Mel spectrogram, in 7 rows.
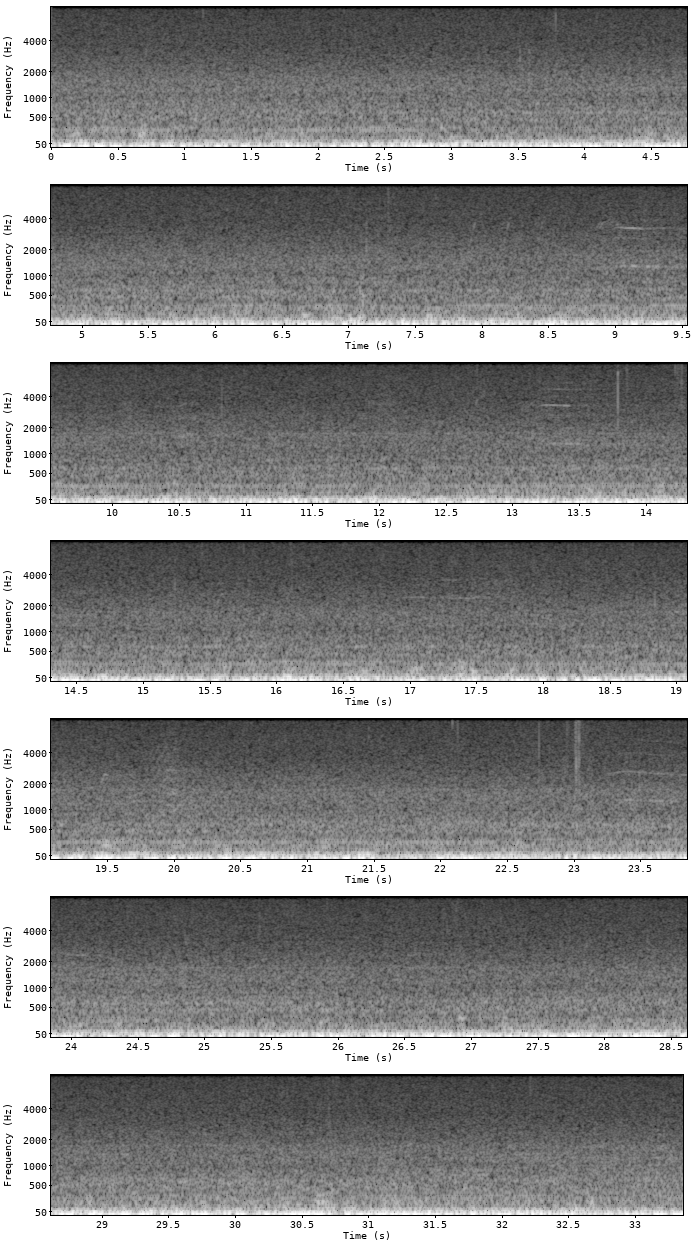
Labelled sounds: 8.8	9.3	killer whale, 1.3 to 3.9 kHz

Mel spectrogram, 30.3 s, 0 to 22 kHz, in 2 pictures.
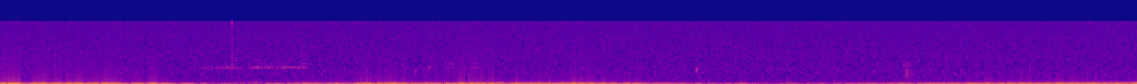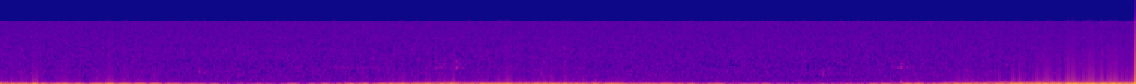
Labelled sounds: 2.7	3.0	noise likely from the mooring, 0.80 to 0.90 kHz

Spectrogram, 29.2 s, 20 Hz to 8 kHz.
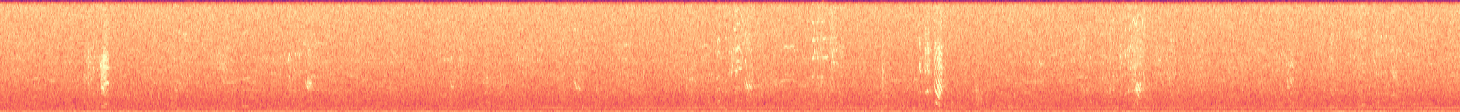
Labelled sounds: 15.6	15.9	Pacific white-sided dolphin, 2.1 to 2.4 kHz
18.7	18.9	Pacific white-sided dolphin, 1.0 to 2.4 kHz
22.6	22.9	Pacific white-sided dolphin, 1.5 to 2.1 kHz

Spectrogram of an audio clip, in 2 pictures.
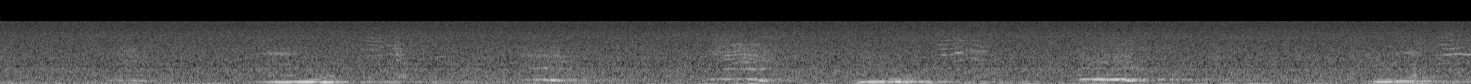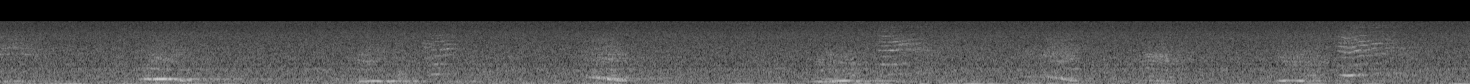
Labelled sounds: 2.6	3.0	humpback whale, 1.4 to 1.7 kHz
7.2	7.6	humpback whale, 1.4 to 1.6 kHz
9.4	9.9	humpback whale, 1.4 to 2.0 kHz
14.4	14.8	humpback whale, 1.4 to 2.1 kHz
18.3	18.5	humpback whale, 1.1 to 1.2 kHz
23.5	24.0	humpback whale, 1.8 to 3.2 kHz
26.2	26.4	humpback whale, 1.2 to 1.7 kHz
28.1	28.6	humpback whale, 1.4 to 2.0 kHz

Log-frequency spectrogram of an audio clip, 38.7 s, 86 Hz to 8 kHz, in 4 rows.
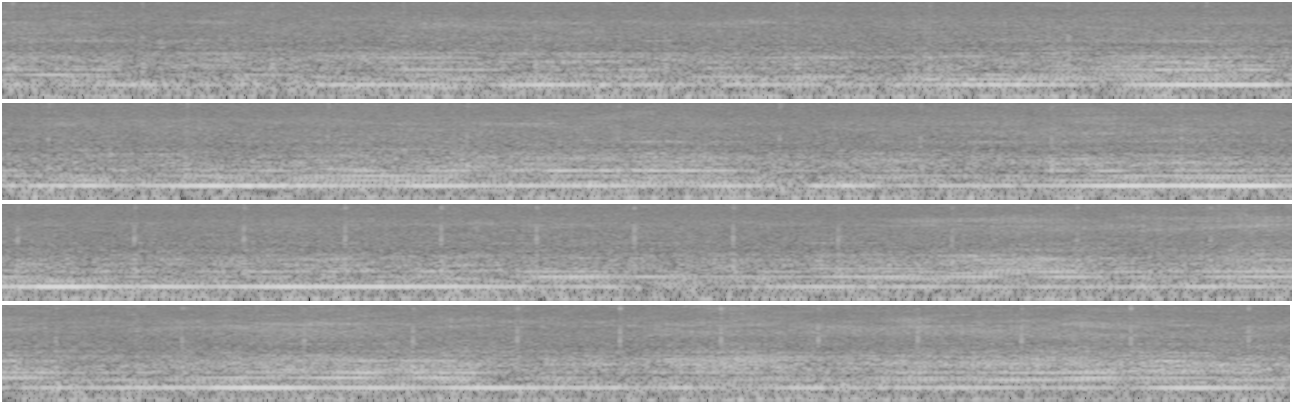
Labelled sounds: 31.0	31.3	vessel noise, 3.0 to 3.4 kHz
36.9	37.3	vessel noise, 3.1 to 3.5 kHz

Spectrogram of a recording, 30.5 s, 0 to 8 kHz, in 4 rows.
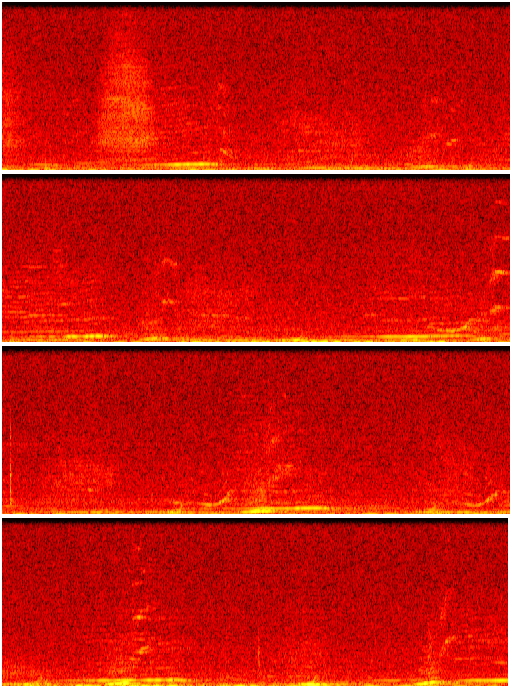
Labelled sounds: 1.5	1.8	humpback whale, 3.4 to 3.5 kHz
2.4	3.5	humpback whale, 0.80 to 3.2 kHz
6.3	6.9	humpback whale, 1.2 to 1.8 kHz
7.5	8.3	humpback whale, 1.2 to 3.6 kHz
8.6	9.2	humpback whale, 1.0 to 1.2 kHz
9.9	10.8	humpback whale, 1.2 to 4.0 kHz
13.2	15.3	humpback whale, 0.80 to 6.8 kHz
16.7	16.9	humpback whale, 1.9 to 2.1 kHz
19.3	19.7	humpback whale, 1.9 to 2.4 kHz
24.8	25.2	humpback whale, 1.5 to 3.4 kHz
29.4	30.4	humpback whale, 1.1 to 2.4 kHz

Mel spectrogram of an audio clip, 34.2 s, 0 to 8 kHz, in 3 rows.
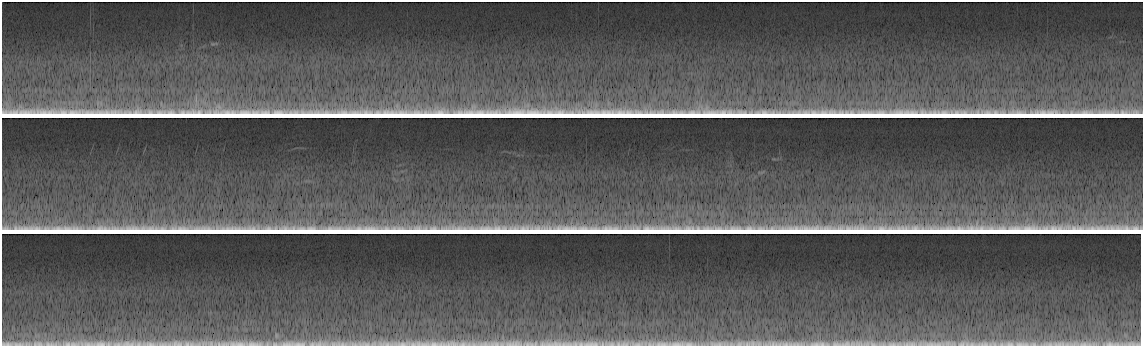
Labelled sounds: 16.3	16.7	killer whale, 2.0 to 3.2 kHz

